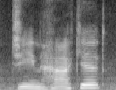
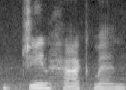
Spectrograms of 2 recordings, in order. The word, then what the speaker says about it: Gene Hackman: So here we have Behind Enemy Lines, Gene Hackett, and right, that's how you say his name, right? Gene Hackman.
